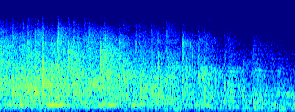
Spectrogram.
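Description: An audience applauding at the end of a song, the clapping dying away near the end.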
